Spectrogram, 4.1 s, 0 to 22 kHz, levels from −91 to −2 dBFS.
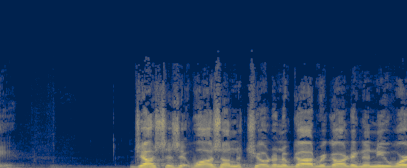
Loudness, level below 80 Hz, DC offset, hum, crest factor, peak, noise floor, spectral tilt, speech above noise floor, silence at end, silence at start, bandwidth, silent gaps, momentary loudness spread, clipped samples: -24 LUFS; -58 dBFS; under 0.1%; 60 Hz at -55 dBFS; 18 dB; -6 dBFS; -62 dBFS; -5 dB/octave; 39 dB; 0 s; 0 s; 14 kHz; none; 6 LU; under 0.1%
